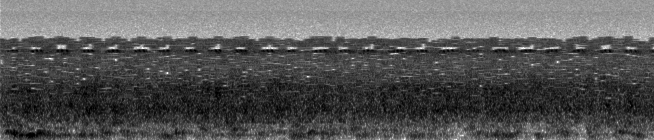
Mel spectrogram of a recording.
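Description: Faint, high-pitched chirping of crickets, evenly pulsed and steady, over a faint low background hum. A brief low sound comes just after the start.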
